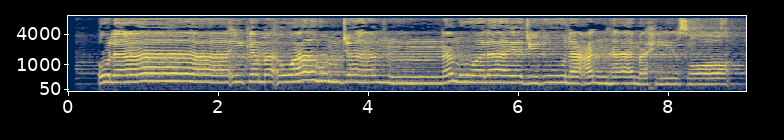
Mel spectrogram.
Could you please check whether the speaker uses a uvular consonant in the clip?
no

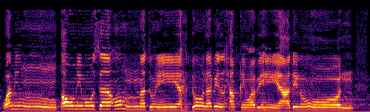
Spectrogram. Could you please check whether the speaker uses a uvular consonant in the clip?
yes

